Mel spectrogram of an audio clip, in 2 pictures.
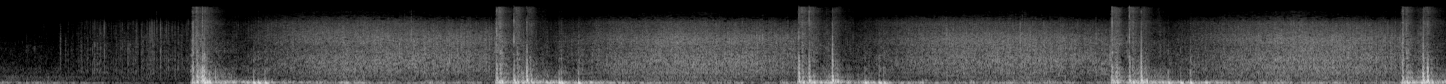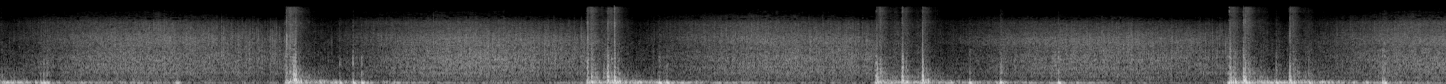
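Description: Daytime aerial fireworks shells bursting in sharp, loud bangs roughly every three seconds, starting about two seconds in, each followed by a low rumbling echo, with a steady hiss between the bursts.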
